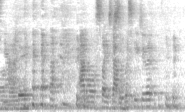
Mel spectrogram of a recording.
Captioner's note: laughter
